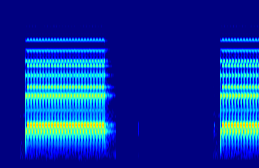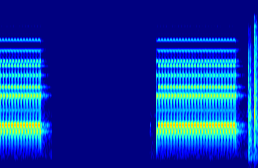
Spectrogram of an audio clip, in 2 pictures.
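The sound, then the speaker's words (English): Three long, steady ring tones of an international telephone call, each lasting about a second and a half with even pauses of about two seconds between them. A brief click cuts in at the very end. “Notice that we are listening to an international telephone call.”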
